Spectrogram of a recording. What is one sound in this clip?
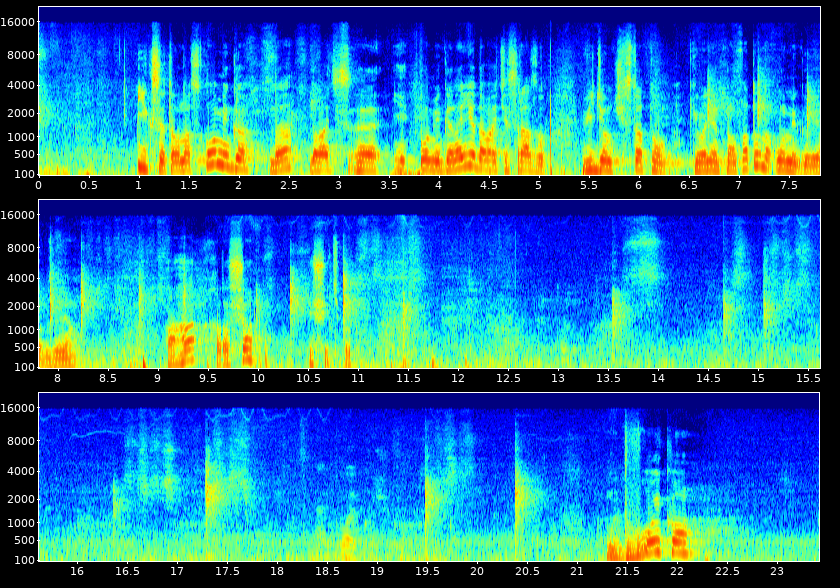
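A young man speaks with animation in an echoing room.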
